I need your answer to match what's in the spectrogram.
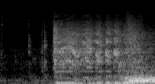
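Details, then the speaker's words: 2003 Dodge Ram 1500 Hemi, 383,764 miles, fully warm after an hour of running, with new battery terminals: a firm, steady, strong crank with no drag, catching almost instantly and settling to an even idle. "hear how it was strong there was no drag i mean it just fired right up so that's what i was looking for"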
